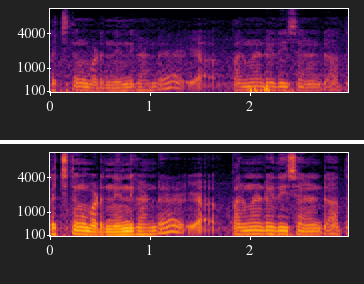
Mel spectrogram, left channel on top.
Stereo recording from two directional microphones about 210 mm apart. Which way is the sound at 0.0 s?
50° right (ahead or behind).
